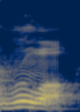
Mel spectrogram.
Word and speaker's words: rule: take a look at rule notice here there are two sounds we have r o so that dark L rule rule so if I pronounce this fully you hear those two sounds rule in a more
